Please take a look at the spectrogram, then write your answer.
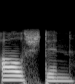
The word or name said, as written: Olsztyn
